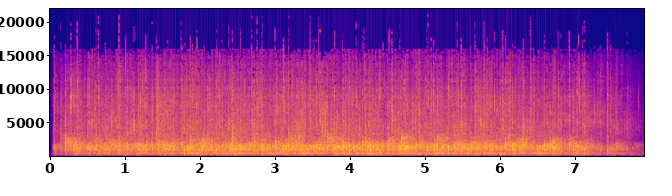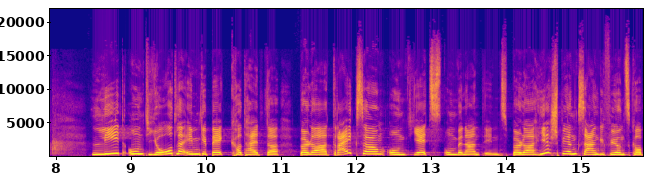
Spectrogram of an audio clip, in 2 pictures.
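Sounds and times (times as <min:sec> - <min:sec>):
audience applause: 0:00.0 - 0:08.2
speech: 0:09.0 - 0:15.8.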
